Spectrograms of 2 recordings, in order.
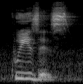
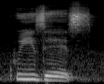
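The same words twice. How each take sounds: First: The second vowel is quick and faint. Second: The second vowel is full and emphasized. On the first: The speaker calls it right. "It is quick" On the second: The speaker calls it wrong.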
